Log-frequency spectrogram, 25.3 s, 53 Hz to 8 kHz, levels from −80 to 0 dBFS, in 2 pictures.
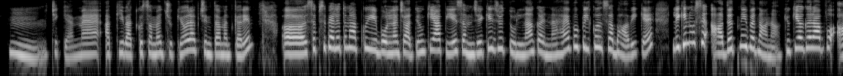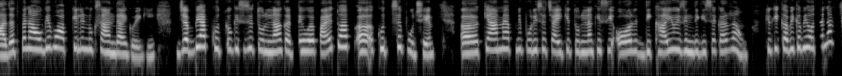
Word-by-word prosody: हुँ, 200 -6 -5
ठीक 245 -6 -8
है। 180 0 -9
मैं 225 +3 -1
आपकी 230 +2 -4
बात 215 -2 -1
को - - -1
समझ 235 -1 -3
चुकी 225 -1 -7
हूँ 250 - -1
और 290 - +4
आप 295 -1 -1
चिंता 225 -2 -2
मत 215 -1 -4
करें। 210 +7 0
अ, 230 - +3
सबसे 320 +2 -2
पहले 340 -1 +3
तो 355 - -6
मैं 350 - +3
आपको 335 +1 0
ये 305 -3 +3
बोलना 250 -1 +2
चाहती 240 -1 -1
हूँ 265 - -3
कि 310 - 0
आप 285 -1 -1
ये 245 +2 +2
समझें 245 -3 -1
कि 330 +7 0
जो 330 - -1
तुलना 235 -4 -2
करना 210 -5 -3
है 285 +4 +1
वो 370 - +2
बिल्कुल 360 +1 0
स्वाभाविक 245 -6 -2
है 295 +10 +2 0.3
लेकिन 425 +6 +7
उसे 475 0 +3
आदत 235 +7 +2
नहीं 385 -1 +3
बनाना, 250 - -1
क्योंकि 280 +4 +1
अगर 340 +1 +3
आप 335 -1 +7
वो - - -1
आदत 210 +6 +1
बनाओगे 325 -1 +3
वो 350 +1 -2
आपके 330 0 +2
लिए 330 +1 -4
नुकसानदायक 255 -7 -1
होएगी। 190 +1 -9 0.3
जब 290 +2 +4
भी 365 - +4
आप 370 0 +8
ख़ुद 330 -3 -4
को - - -4
किसी 310 -1 -6
से 335 +2 -3
तुलना 270 -2 +2
करते 270 -3 -2
हुए 275 0 +3
पाए 250 +4 +3
तो 375 - +2
आप 365 0 +5
अ, 270 +1 +5
ख़ुद 330 -5 -4
से 365 - -1
पूछिए 230 -4 -1
अ, - - -7 0.4
क्या 255 +6 +4
मैं 320 +1 0
अपनी 310 -1 -6
पूरी 295 0 -4
सच्चाई 280 -4 -1
की 290 - -7
तुलना 265 0 -4
किसी 285 +1 -4 0.2
और 270 +2 +1
दिखाई 255 +2 -2
हुई 310 0 -2
ज़िंदगी 260 -2 -4
से 285 +2 -3
कर 270 +1 -4
रहा 310 -1 -3
हूँ। 215 -5 -8 0.3
क्योंकि 300 +2 -2
कभी-कभी 325 +3 0
होता 355 +1 -2
है - - -5
ना, - - 0
270 Hz, 220 wpm, -23 LUFS, 235-320 Hz, 0.4 s, आप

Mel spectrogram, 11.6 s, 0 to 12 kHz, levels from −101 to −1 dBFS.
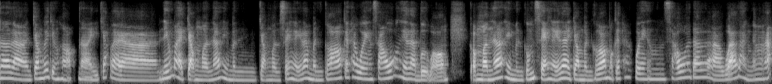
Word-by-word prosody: nên 240 -1 +4
là 200 -4 +3
trong 225 +1 +2
cái 280 +3 -1
trường 240 -6 -4
hợp 235 - -3
này 220 -6 -3
chắc 270 - -7
là 165 -3 +2
nếu 245 +6 -1
mà 320 -2 +2
chồng 185 - +3
mình 175 0 -2
á 215 +4 +1
thì 240 - -4
mình 170 -3 -8
chồng 175 -1 -5
mình 170 -1 -6
sẽ 195 +7 -5
nghĩ 185 -5 -3
là 240 - +1
mình 185 -6 -4
có 215 +5 +1
cái - - -4
thói 275 - -2
quen 215 -4 -1
xấu, 230 +5 +1
có 335 - -8
nghĩa 240 -8 -2
là 205 -2 +1
bừa 175 -1 0
bộn, 155 +2 0 0.3
còn 185 +2 +1
mình 185 0 +5
á 245 +5 +6
thì 245 - 0
mình 180 -4 -3
cũng 195 +7 0
sẽ 205 -6 +2
nghĩ 185 -3 0
là 245 0 +6
chồng 190 -3 +1
mình 180 -1 -5
có 210 +5 +5
một 240 -1 -3
cái 230 - -3
thói 290 -1 -11
quen 210 -2 -4
xấu 245 +7 -2
đó 280 -1 0
là 185 -11 0
quá 175 +2 +4
là - - -4
ngăn 200 +3 -7
nắp, - - +1
205 Hz, 285 wpm, -25 LUFS, 180-235 Hz, 0.3 s, á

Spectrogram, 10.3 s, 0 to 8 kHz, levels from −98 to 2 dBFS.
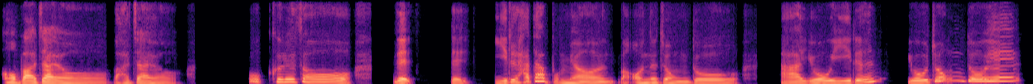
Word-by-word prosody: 어 195 0 +2
맞아요, 155 -5 +3
맞아요. 150 -2 -3 0.6
어 - - -3
그래서 230 - +1 0.4
네 175 -2 +5 0.4
네, 170 -1 -1
이제 - - -12 0.3
일을 195 +6 0
하다 315 +9 +2
보면 145 -7 -1
뭐 - - -7
어느 160 +5 0
정도 130 -5 -1 0.4
'아 90 - 0
요 175 +4 +3
일은 195 - +1 0.3
요 200 +3 +3
정도에 175 -2 0
170 Hz, 195 characters per minute, -22 LUFS, 145-195 Hz, 0.6 s, 네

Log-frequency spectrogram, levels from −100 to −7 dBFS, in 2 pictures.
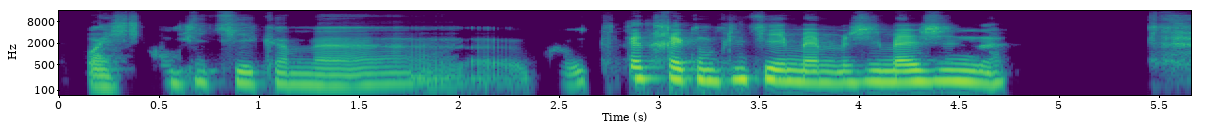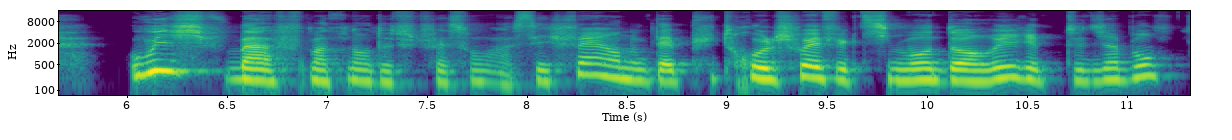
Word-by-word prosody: Ouais, 130 - -8 0.3
compliqué 160 0 -13
comme, 145 -2 -13
heu, 140 +3 -15 0.2
co 140 - -19 0.2
très 215 - -1
très 205 -2 -1
compliqué 200 0 -5
même, 165 -2 -5
j'imagine? 175 -1 -4 1.3
Oui, 335 +4 +7
b 200 0 -2
af 185 -1 +3
maintenant, 185 0 -3
de 170 -1 -6
toute 165 - -10
façon, 170 0 -8
c'est 175 -1 -6
fait, 275 +11 -1
hein. 240 -4 +1
Donc, 190 -4 -2
tu 180 - +2
as 175 - +4
plus 175 +4 -11
trop 215 - 0
le 200 - +6
choix 240 +4 +4
effectivement 190 -1 +1
d'en 185 -2 +4
rire 220 +3 +2
et 200 - +2
de 180 - -10
te 185 0 -8
dire 195 +3 -2
bon: 245 +5 -1
180 Hz, 185 wpm, -21 LUFS, 165-200 Hz, 1.3 s, Oui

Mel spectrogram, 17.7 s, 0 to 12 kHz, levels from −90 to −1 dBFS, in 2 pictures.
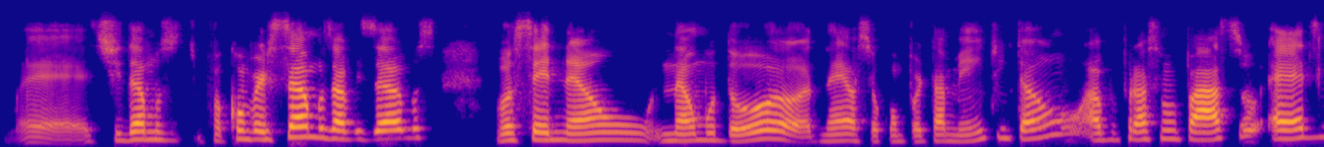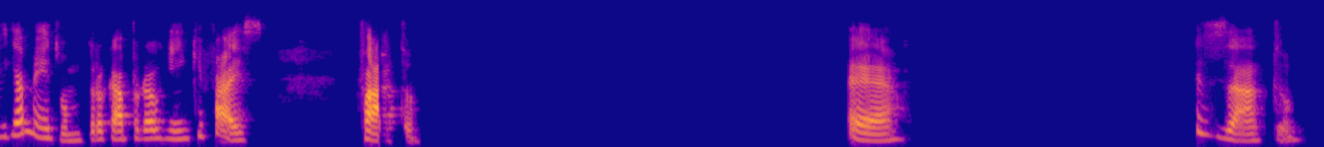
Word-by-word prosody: eh, - - -10
te 160 - -7
damos 180 -1 0 0.3
conversamos, 200 +4 +3
avisamos 195 +3 +3 0.4
você 165 +2 0
não 170 0 0
não 155 0 0
mudou, 165 -2 +1
né, 150 +2 -2
o - - -4
seu 135 -3 -11
comportamento 140 - -8
então, 210 +5 -2 0.2
o 165 +1 -3
próximo 185 +2 -3
passo 175 -7 +4
é 200 +2 +4
desligamento 240 - -5
vamos 155 +1 -15
trocar 185 +1 0
por 195 +1 -11
alguém 200 -1 -4
que 260 +5 -17
faz. 160 -8 +1 0.7
Fato. - - +4 2.9
É. - - 0 2.0
Exato, 195 - -4
180 Hz, 95 wpm, -25 LUFS, 160-205 Hz, 2.9 s, passo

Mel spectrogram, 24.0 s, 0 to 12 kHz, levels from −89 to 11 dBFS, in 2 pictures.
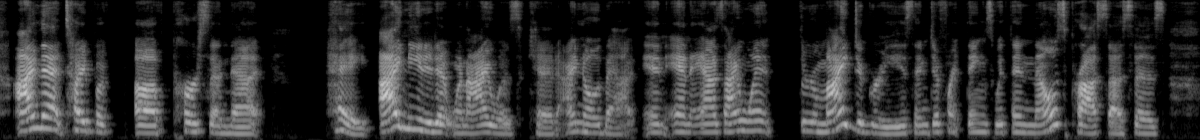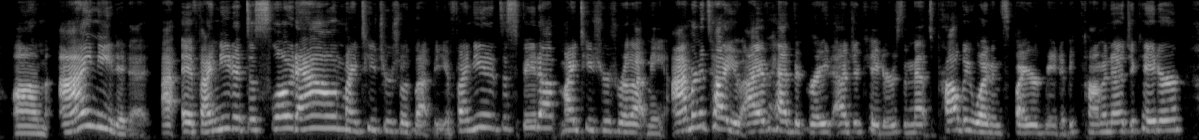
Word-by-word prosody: I'm 290 - +9
that 290 -2 +6
type 235 -1 0
of 195 -2 -5 0.3
of 180 -1 +3
person 210 -5 -4
that, 165 -1 -4 0.6
"Hey, 480 - -3
I 330 - +11
needed 255 -8 -1
it 195 -2 0
when 175 -1 -7
I 170 +3 +2
was 175 -3 -10
kid," 155 0 -9
I 210 - -3
know 190 -3 -5
that. 170 -2 -11
And 195 -1 -6
and 205 -2 -1
as 200 +2 -1
I 210 +3 +1
went 235 -1 -6 0.2
through 225 -1 -8
my 230 - +5
degrees 175 - -7
and 185 0 -10
different 205 0 -8
things 205 -1 -8
within 195 0 -7
those 340 - 0
processes, 165 -2 -1 0.5
um, 175 -2 +1
I 270 - +7
needed 245 - -3
it. - - -14
I - - 0
if 215 -1 0
I 205 +1 +4
needed 275 +2 -3
to 255 0 -5
slow 285 +4 +3
down, 295 +1 +5
my 240 -2 -1
teachers 230 -2 -12
would 205 -1 -7
let - - -4
me, - - -15
if - - -16
I 235 +1 0
needed 300 +1 -5
to 280 - -11
speed 315 +4 -7
up, 295 -1 0
my 255 - 0
teachers 245 -2 -11
re 205 -2 -2
let 195 -2 -1
me. 170 -1 -12
I'm 255 - +6
gonna 320 +2 -2
tell 280 -3 +5
you, 215 -3 -2
I've 225 +3 +2
had 230 -1 0
the 210 - -5
great 200 0 -3
educators 210 - -6
and 190 0 -12
that's 195 0 -3
probably 255 +1 +1
what 205 -3 +1
inspired 185 0 -3
me 185 0 -9
to - - -14
become 210 +1 -5
an 210 +1 -6
educator. 235 +3 -1
215 Hz, 195 wpm, -24 LUFS, 190-255 Hz, 0.6 s, I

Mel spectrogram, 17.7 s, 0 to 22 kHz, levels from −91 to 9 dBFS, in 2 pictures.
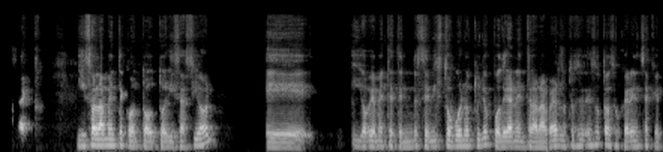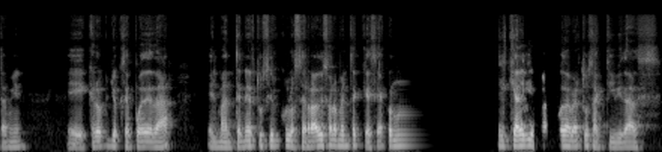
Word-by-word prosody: Exacto - - -3 0.5
Y 115 0 -5
solamente 125 +1 +7
con 105 -4 +1
tu - - +2
autorización, 100 +4 0 0.6
eh, 90 -2 -2 0.5
y 110 -1 -12
obviamente 105 0 -1
teniendo 100 0 -7
ese 110 -1 -4
visto 110 +1 -2
bueno 115 0 +1
tuyo 135 +4 -4
podrían 105 -3 +5
entrar 100 -1 0
a 95 - +5
verlo. 115 +3 +1
Entonces 115 +2 -8
es 125 +1 -6
otra 135 -2 -2
sugerencia 110 0 -4
que 100 -4 -11
también, 100 +3 -11 0.5
eh, 85 - -6
creo 105 0 -1
yo 115 -1 -4
que - - -21
se - - -3
puede 100 0 +1
dar, 100 -1 -1 0.4
el 95 - -9
mantener 95 +3 -3
tu 115 +1 -7
círculo 115 0 -3
cerrado 105 +2 +5
y 120 - +4
solamente 120 +1 -2
que - - -3
sea 105 0 -6
con 115 +1 -2
un 115 0 -10 1.0
y 110 -1 -8
que 110 - +7
alguien 120 +1 +6
más 110 - -6
pueda 115 -1 +5
ver 110 0 +1
tus 115 0 -6
actividades. 95 -1 -4
110 Hz, 170 wpm, -23 LUFS, 100-115 Hz, 1.0 s, solamente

